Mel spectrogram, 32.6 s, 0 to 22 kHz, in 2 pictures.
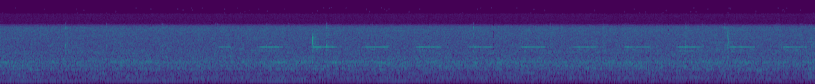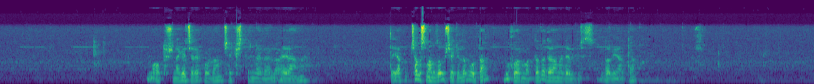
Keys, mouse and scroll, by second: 18.2 ctrl+z, 19.7-31.7 drag, 32.4-32.5 drag.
